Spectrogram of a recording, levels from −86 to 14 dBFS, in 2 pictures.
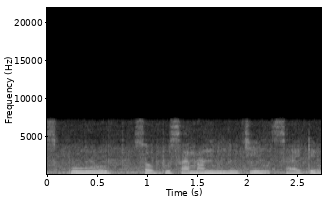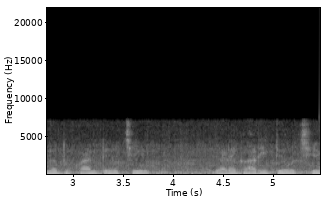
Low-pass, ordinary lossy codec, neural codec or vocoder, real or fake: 7.2 kHz; none; codec, 16 kHz, 4 kbps, FreqCodec, larger model; fake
